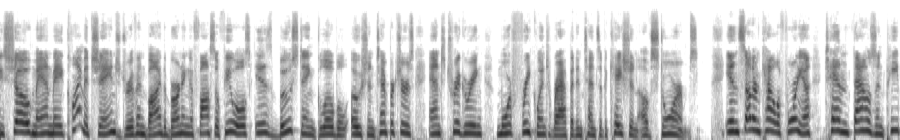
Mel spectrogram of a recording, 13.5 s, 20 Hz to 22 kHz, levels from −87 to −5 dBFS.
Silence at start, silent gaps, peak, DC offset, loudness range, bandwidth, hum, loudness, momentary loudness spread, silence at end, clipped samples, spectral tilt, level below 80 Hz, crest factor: 0 s; none; -10 dBFS; under 0.1%; 2 LU; 15.5 kHz; none; -27 LUFS; 6 LU; 0 s; under 0.1%; -4.5 dB/octave; -58 dBFS; 16 dB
